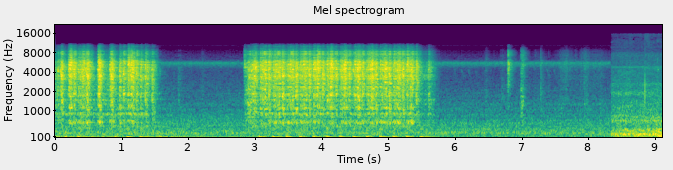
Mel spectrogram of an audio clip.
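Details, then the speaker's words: 2018 Polaris Phoenix 200 ATV, bought new, after sitting and being loaded and shaken: two long cranking bursts with a steady starter beat never fire; hard starting. "here's a video after I loaded it up and and shook it around a little bit they want to sounds like it wants to start just keeps on stalling out"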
